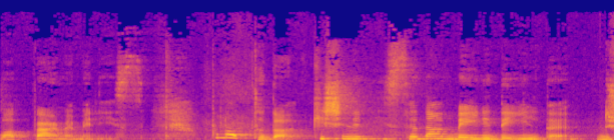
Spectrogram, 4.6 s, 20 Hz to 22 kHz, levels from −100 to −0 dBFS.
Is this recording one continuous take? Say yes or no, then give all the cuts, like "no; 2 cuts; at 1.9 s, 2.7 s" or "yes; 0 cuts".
yes; 0 cuts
